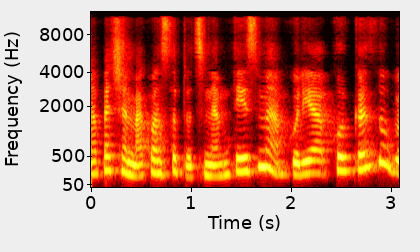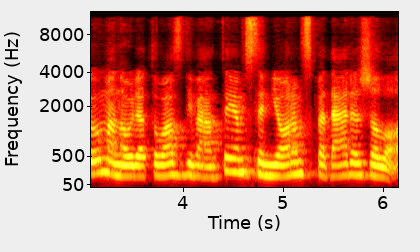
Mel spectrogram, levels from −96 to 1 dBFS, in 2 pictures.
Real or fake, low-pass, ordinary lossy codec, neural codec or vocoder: fake; 10.8 kHz; AAC, 48 kbps; codec, 24 kHz, 0.5 kbps, DualCodec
